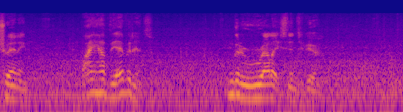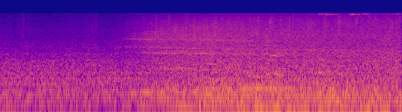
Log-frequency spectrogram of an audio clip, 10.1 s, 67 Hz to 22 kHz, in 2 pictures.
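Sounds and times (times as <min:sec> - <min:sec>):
traffic on wet road: 0:02.3 - 0:10.0
rain hissing: 0:06.6 - 0:10.0.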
